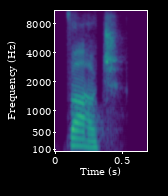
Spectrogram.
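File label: "vouch", Indian English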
